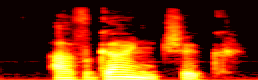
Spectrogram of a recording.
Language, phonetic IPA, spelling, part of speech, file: Polish, [avˈɡãj̃n͇t͡ʃɨk], Afgańczyk, noun, Pl-Afgańczyk.ogg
